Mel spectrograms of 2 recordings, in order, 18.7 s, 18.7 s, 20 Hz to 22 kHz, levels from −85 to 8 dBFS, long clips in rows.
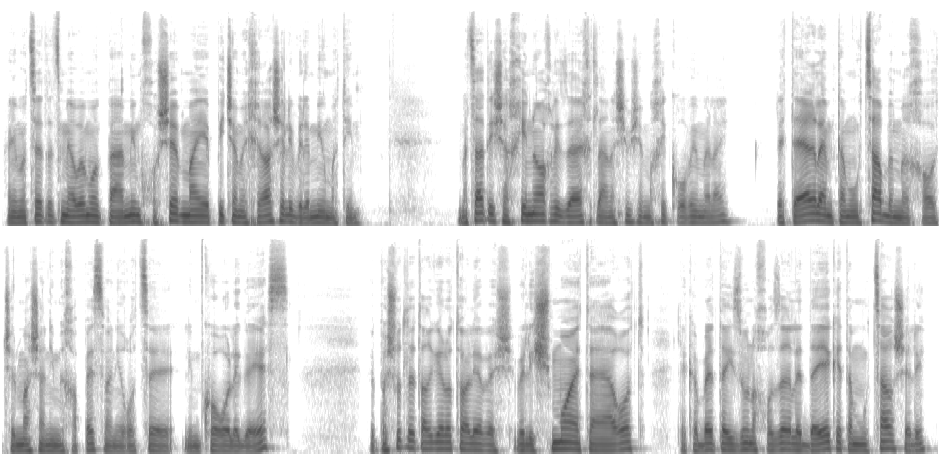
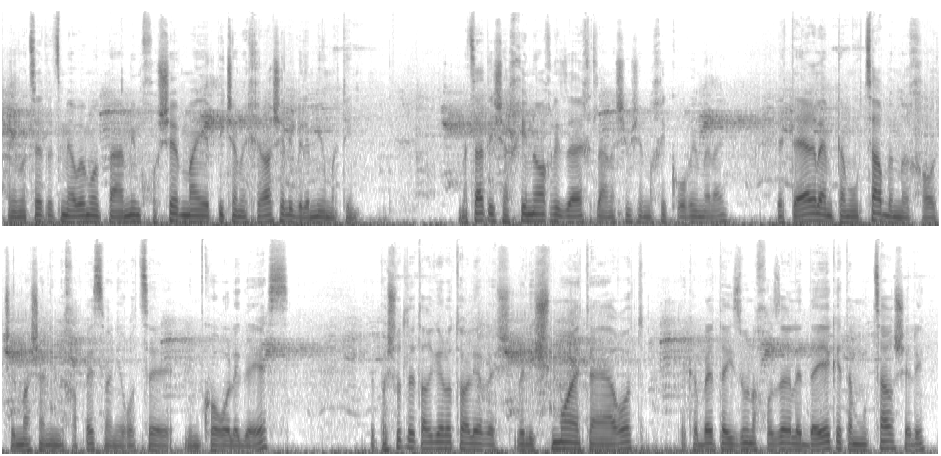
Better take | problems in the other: first | wind noise on the microphone; heavy; 7 dB below the speech

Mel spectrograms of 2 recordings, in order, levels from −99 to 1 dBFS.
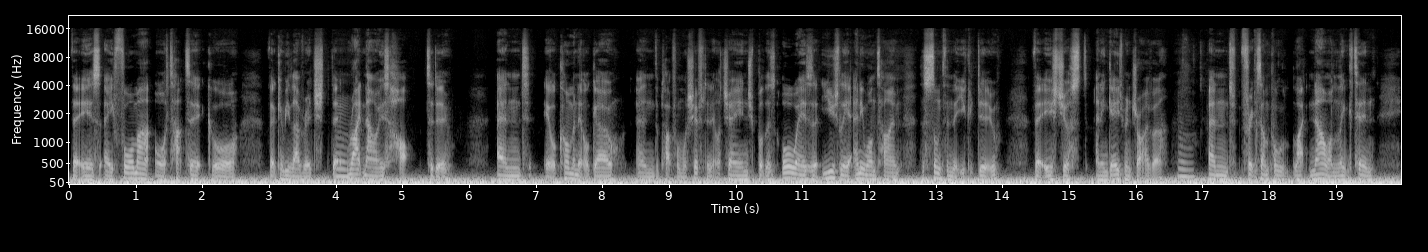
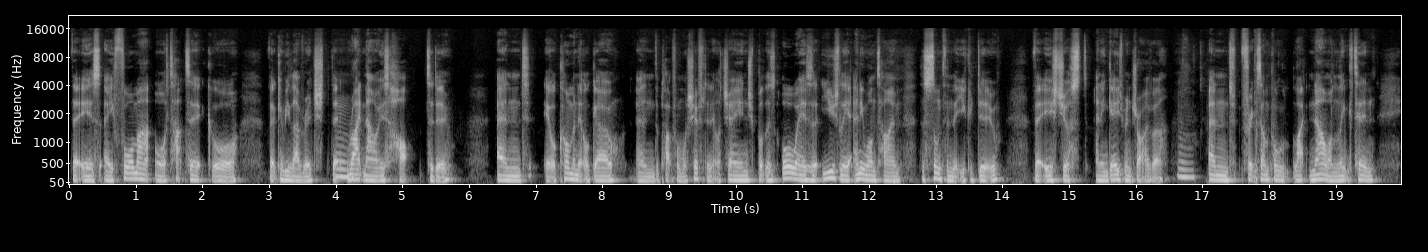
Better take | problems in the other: second | low rumble; noticeable; throughout; 15 dB below the speech

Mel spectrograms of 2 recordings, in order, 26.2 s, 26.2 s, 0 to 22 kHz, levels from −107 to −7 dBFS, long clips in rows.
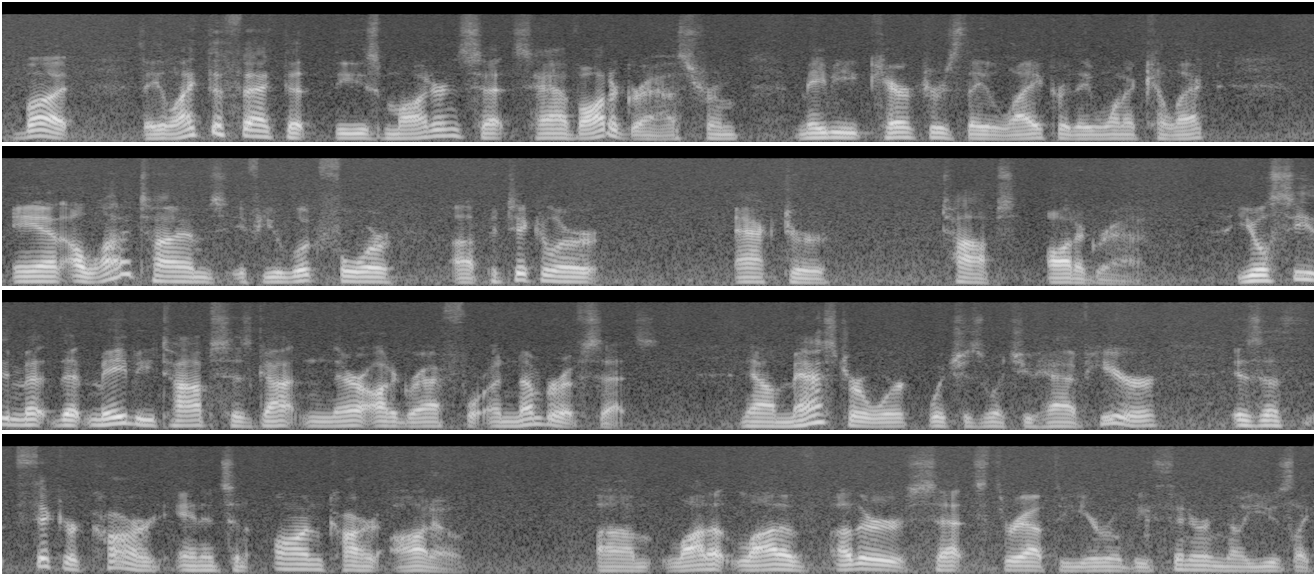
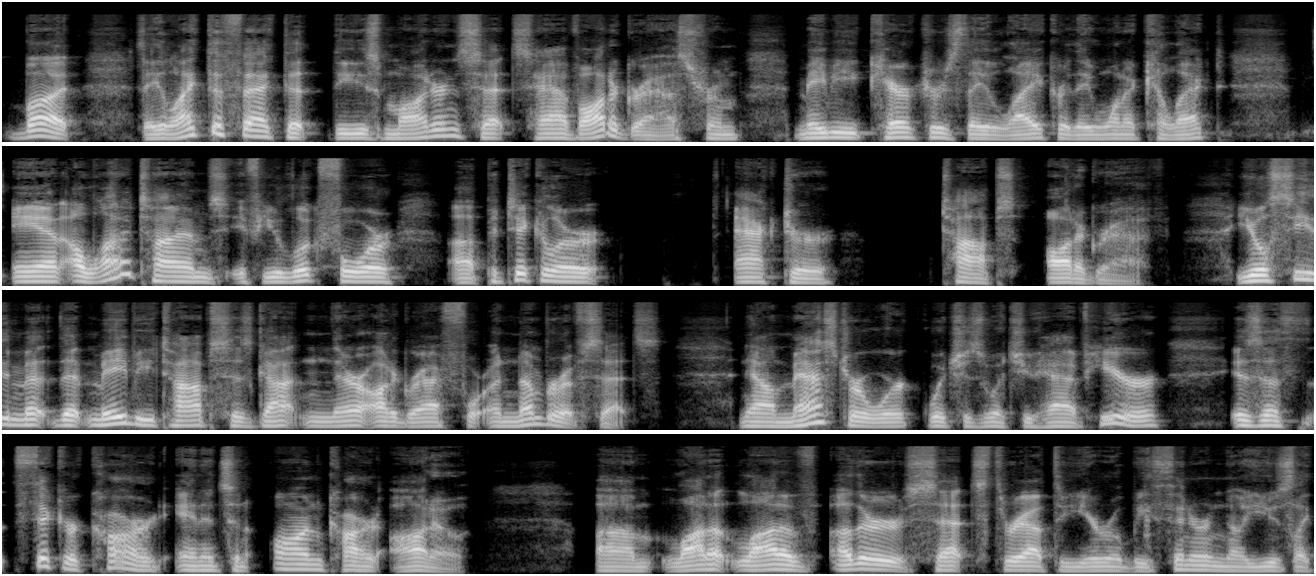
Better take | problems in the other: second | hiss; faint; throughout; 20 dB below the speech

